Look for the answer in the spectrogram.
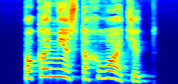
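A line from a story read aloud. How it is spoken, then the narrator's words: Octopus's sad sigh. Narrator (Russian): Грустно вздохнул осьминог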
